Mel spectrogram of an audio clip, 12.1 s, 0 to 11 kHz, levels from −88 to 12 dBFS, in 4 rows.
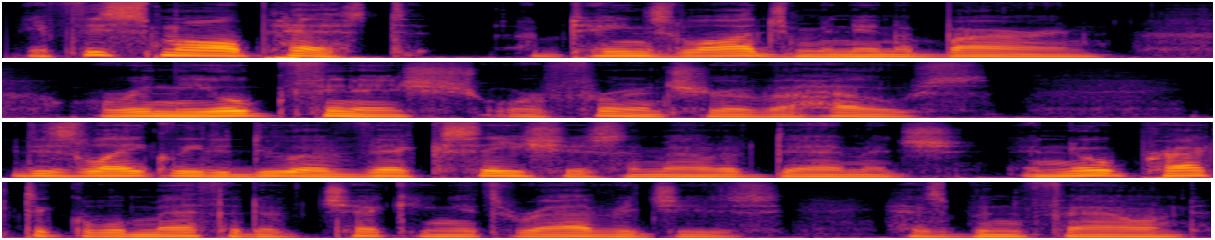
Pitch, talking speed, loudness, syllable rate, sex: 115 Hz, 200 wpm, -19 LUFS, 5.9 syllables/s, male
